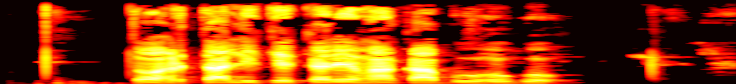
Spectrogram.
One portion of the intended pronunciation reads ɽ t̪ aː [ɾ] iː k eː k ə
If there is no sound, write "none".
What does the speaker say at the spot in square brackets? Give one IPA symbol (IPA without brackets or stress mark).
l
